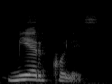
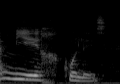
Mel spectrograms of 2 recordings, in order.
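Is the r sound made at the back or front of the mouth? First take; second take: front; back. First: The r is a tongue tap behind the teeth. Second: The r is a harsh sound from the throat. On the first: The speaker calls it right. "É aqui na frente da boca" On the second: The speaker calls it wrong. "Não é miércoles. É do J"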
